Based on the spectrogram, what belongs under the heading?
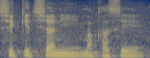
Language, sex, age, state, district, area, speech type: Bodo, male, 45-60, Assam, Kokrajhar, rural, spontaneous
